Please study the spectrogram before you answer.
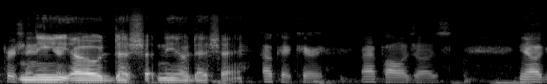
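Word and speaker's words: Neodesha: She said you mispronounced it, but it's spelled right. Oh, okay. Thank you. It's Neo Deshe.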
